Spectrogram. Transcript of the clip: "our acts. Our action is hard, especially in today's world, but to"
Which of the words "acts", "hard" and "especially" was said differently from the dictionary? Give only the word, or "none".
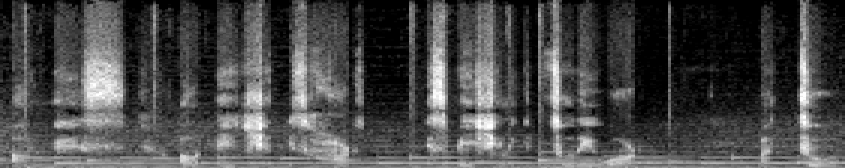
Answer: acts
